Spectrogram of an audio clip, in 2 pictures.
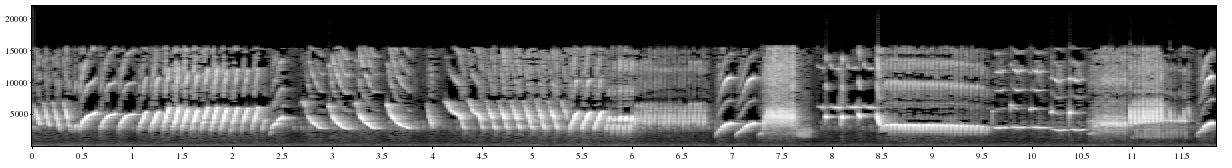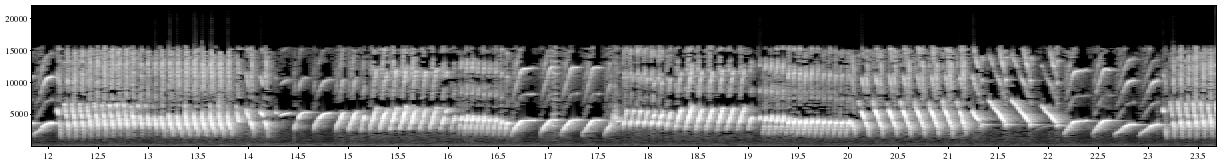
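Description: Domestic canary singing: fast rolling trills of rapidly repeated chirps, phrase after phrase with short breaks. A few steadier held notes come about a third of the way in.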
